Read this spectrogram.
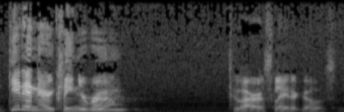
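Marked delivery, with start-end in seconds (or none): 0.1-1.3 rising, louder exasperated command; fed-up dad yelling at his son; loud dad order. Acted. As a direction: yell it down the hall at a stalling kid.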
